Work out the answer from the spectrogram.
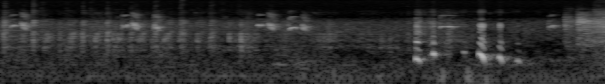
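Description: Birds chirping: a run of short, faint chirps, then a few short, louder squeaky calls about four to five seconds in.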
